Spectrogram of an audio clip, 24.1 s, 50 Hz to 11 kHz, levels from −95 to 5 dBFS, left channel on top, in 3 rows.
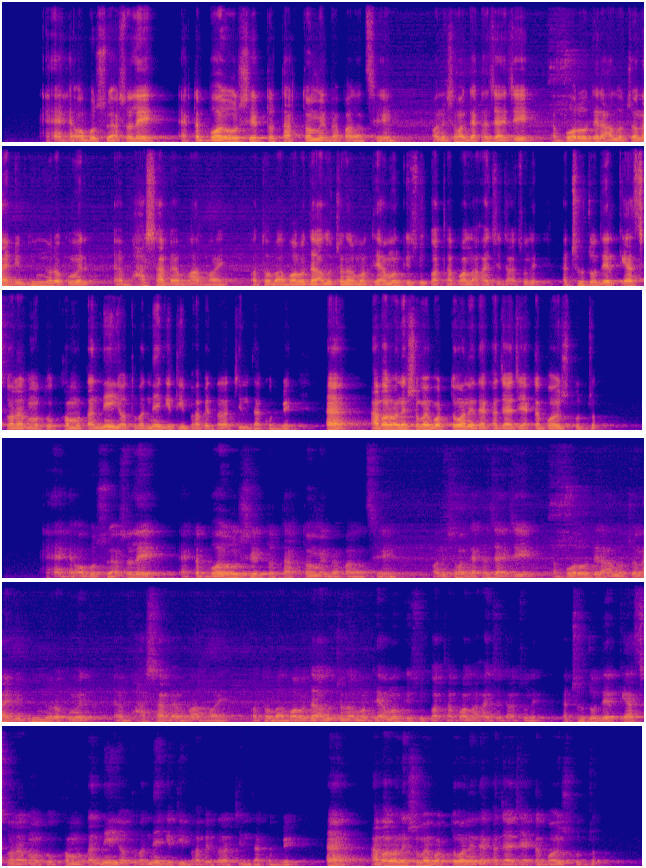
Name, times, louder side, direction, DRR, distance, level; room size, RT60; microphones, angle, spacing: voice 1, 0.5-1.9 2.2-4.9 5.4-6.6 6.9-9.1 9.4-10.8 11.1-14.7 15.0-19.7 20.1-20.4 20.7-23.5, left 5 dB, 65° left, 12 dB, 0.4 m, -28 dB
sound 1, 4.6-12.7, left 1 dB, 40° left, 1.6 m, -50 dB
10.5 x 3.9 x 2.8 m, 1.2 s
head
